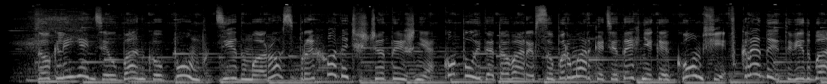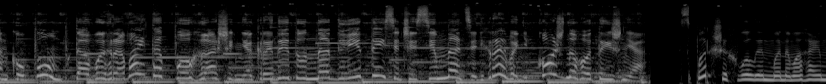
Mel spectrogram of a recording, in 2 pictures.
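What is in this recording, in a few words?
Ukrainian, female; Professionelle Sprecher und Sprecherinnen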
